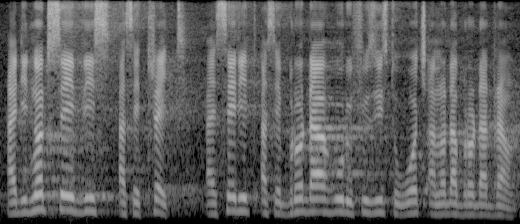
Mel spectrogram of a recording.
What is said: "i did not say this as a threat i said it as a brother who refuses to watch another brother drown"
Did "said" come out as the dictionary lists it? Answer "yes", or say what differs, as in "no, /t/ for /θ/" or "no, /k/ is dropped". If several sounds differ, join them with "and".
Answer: yes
